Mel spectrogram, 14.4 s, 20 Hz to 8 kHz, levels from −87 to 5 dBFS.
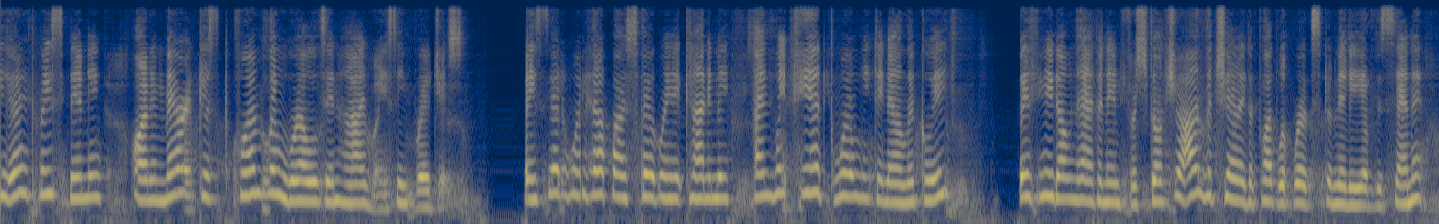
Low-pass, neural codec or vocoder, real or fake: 7.2 kHz; codec, 16 kHz, 0.5 kbps, FreqCodec, larger model; fake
